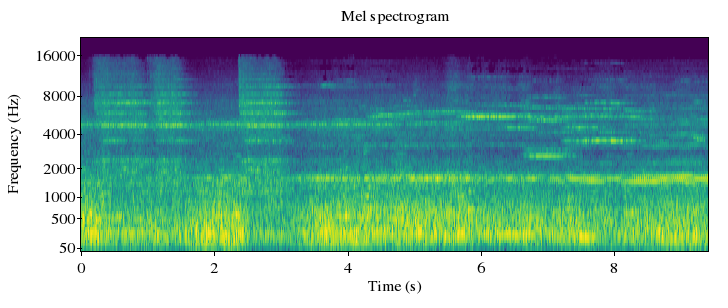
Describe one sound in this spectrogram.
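An underground train rumbles and whines as it pulls along the platform in a large echoing station.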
